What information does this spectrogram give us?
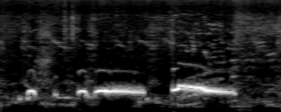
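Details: Spotted dove trap-lure calling: a few short, soft introductory notes, then two long, steady, slightly falling coos, the second following after a short pause, in a quiet setting.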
